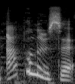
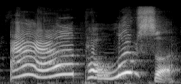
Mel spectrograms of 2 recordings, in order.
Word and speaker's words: Appaloosa: We start off in Appaloosa. No, Rosie, you're saying it wrong. It's Appaloosa!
